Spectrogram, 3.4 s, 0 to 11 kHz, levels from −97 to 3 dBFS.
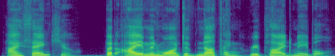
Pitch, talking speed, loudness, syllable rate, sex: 160 Hz, 215 wpm, -19 LUFS, 5.2 syllables/s, male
